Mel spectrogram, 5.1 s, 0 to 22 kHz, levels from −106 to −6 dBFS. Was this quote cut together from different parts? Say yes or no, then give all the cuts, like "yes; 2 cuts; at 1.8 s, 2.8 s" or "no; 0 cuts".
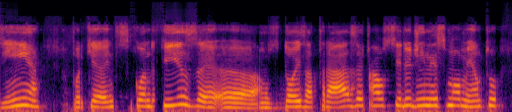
yes; 5 cuts; at 1.5 s, 2.6 s, 3.0 s, 3.7 s, 4.2 s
